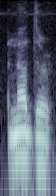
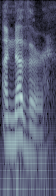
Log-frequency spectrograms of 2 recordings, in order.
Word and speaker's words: another: you okay old cool the word is another another another try that another another another there you go getting that getting make sure making sure to get your tongue between your teeth yeah that is another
